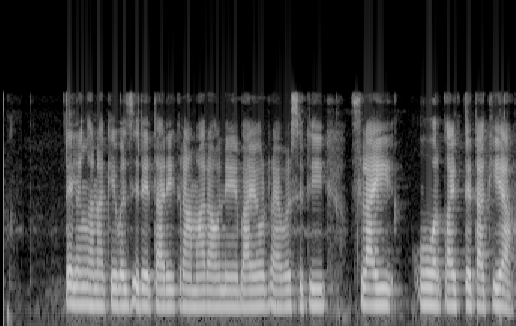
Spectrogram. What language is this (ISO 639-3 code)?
urd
